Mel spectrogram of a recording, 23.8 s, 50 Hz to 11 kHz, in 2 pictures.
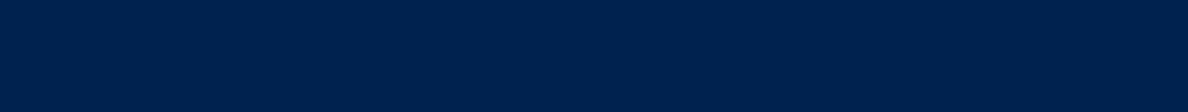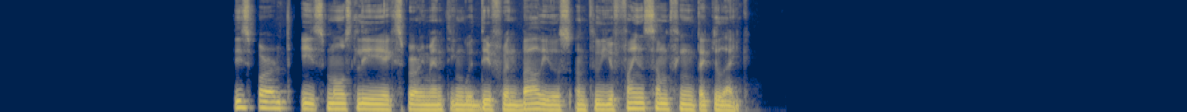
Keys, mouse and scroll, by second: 19.0 g, 21.2 s, 21.8 g, 23.4-23.7 typing.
